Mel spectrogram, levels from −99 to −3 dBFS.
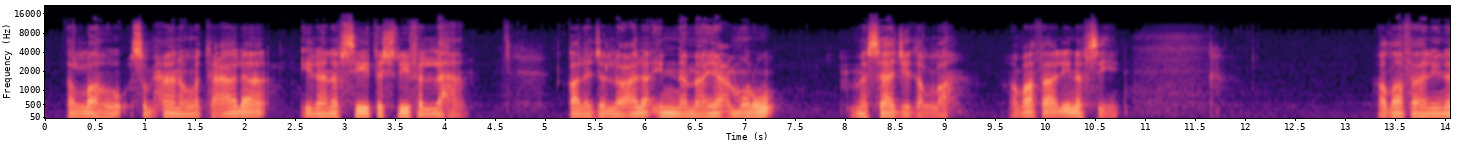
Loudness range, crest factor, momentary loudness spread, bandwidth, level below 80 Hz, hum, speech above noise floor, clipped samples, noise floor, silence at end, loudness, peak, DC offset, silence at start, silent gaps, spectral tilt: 5 LU; 20 dB; 15 LU; 14.5 kHz; -50 dBFS; 60 Hz at -50 dBFS; 42 dB; under 0.1%; -64 dBFS; 0 s; -22 LUFS; -4 dBFS; under 0.1%; 0.2 s; none; -4 dB/octave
